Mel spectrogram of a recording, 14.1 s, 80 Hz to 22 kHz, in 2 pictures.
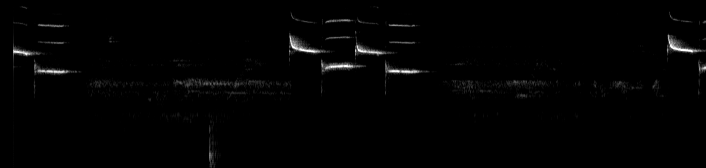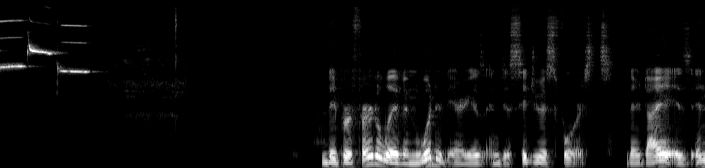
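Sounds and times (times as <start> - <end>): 
Carolina chickadee calling with high thin whistled notes: 0.0 - 8.9
faint twittering: 0.1 - 9.0
speech: 10.3 - 14.1.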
